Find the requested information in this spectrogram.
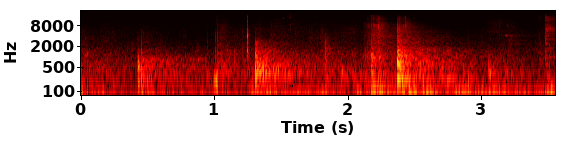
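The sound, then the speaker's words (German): A door into a hospice is opened amid several soft thuds and shuffling footsteps, with a few sharper knocks and clicks against a quiet indoor background. “öffnet die Tür in eine andere Welt, in das Hospiz Erftaue.”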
